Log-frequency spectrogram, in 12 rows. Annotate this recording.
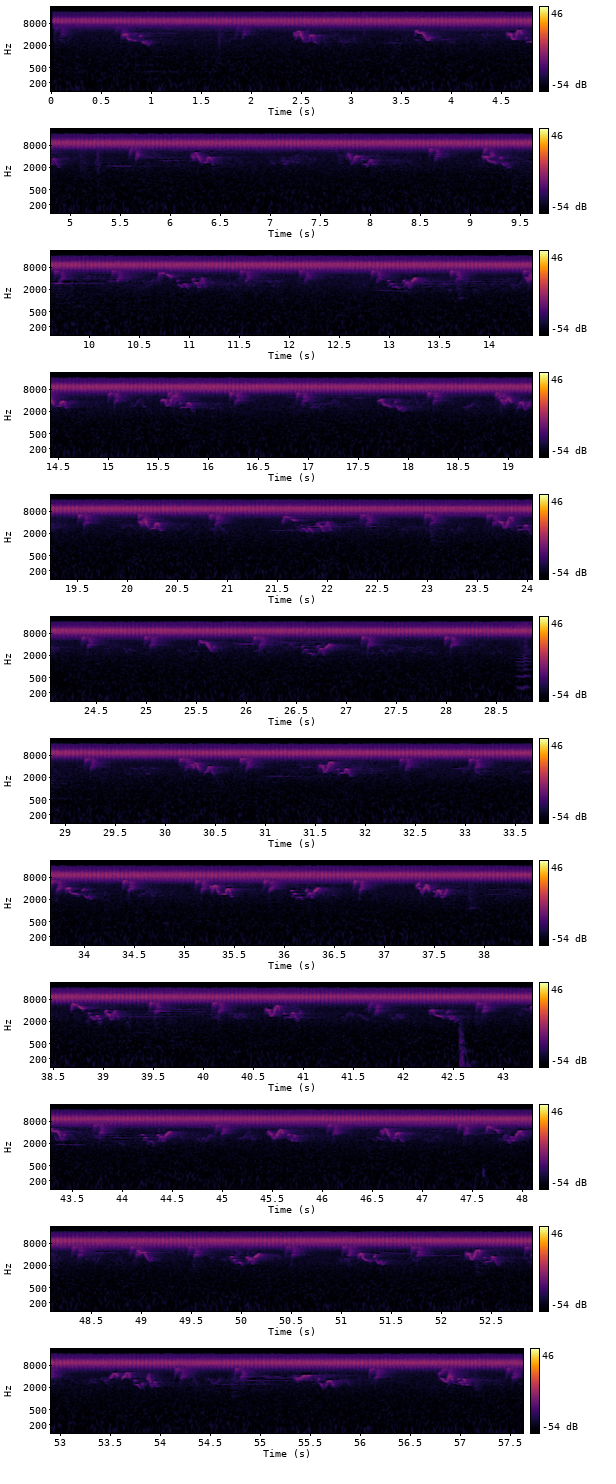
Atikokan Sounds Nature2 July2018
Recordings from abandoned iron mine
nature, insects, summer, field-recording, birds, forest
